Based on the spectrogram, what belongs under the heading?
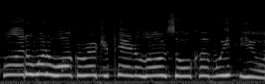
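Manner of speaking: high, fast put-on mom voice; mock mom voice. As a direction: play the mom, high and quick. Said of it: "my mom would probably be like".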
